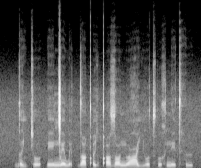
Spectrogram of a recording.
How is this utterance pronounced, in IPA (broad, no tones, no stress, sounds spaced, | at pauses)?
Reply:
ɡ ʌ ʎ c o | e ŋ͡ǀ ɛ w ɛ̰ t dˤ o qʼ o ʎ qʼ u zˤ o n o ʕ ʌ ʎ o t͡sʼ o x n e t h ɯ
